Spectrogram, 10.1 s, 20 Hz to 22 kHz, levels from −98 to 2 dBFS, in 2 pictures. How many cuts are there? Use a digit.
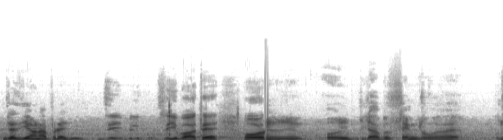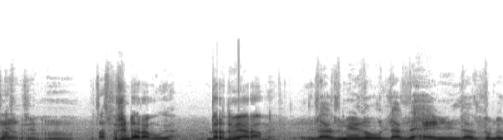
1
